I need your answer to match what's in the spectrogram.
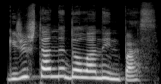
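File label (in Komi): "гижыштанныд оланінпас", Komi, female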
